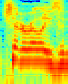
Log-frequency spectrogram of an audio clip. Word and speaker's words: Ciattarelli: Until yesterday, nobody knew how to pronounce uh, uh, Jack Ciattarelli's name. C I A T T A R E L L I, Jack Ciattarelli.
